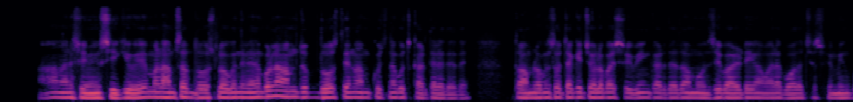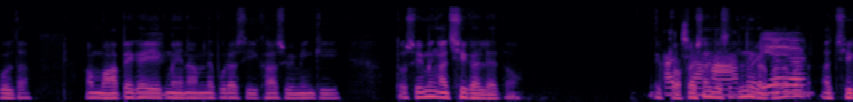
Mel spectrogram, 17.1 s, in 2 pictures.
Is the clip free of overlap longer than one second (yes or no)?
no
